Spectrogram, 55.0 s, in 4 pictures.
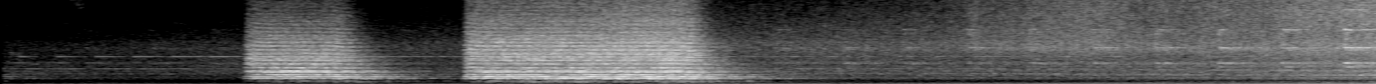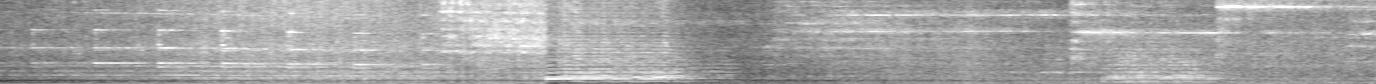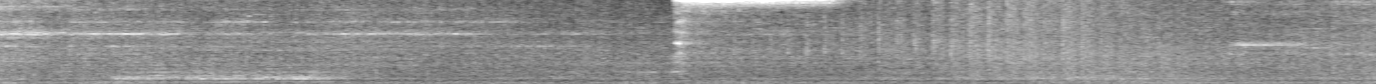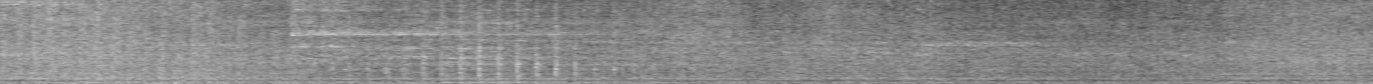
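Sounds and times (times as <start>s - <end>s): diesel locomotives rumbling: 0.0s - 55.0s
train horn blasts: 2.4s - 8.0s, 19.1s - 21.4s, 24.4s - 26.4s, 28.4s - 31.2s
train wheel squeal: 9.7s - 19.4s, 21.3s - 36.1s, 37.6s - 41.2s, 44.0s - 48.8s.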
